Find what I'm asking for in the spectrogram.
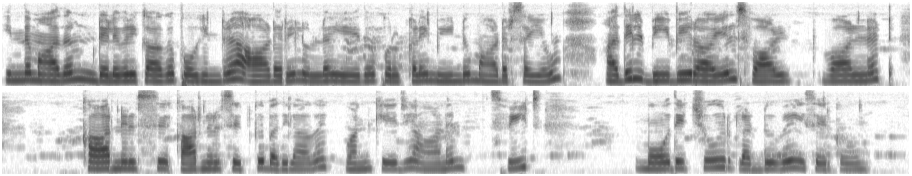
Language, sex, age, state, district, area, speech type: Tamil, female, 18-30, Tamil Nadu, Coimbatore, rural, read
